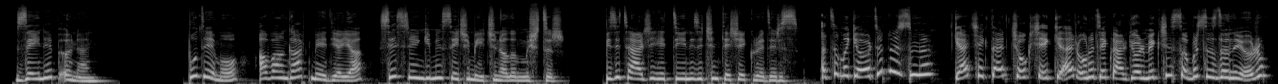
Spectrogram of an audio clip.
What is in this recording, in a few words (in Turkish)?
animasyon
